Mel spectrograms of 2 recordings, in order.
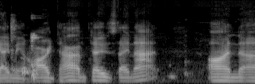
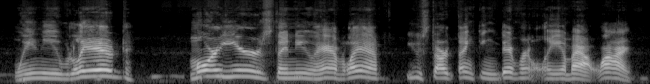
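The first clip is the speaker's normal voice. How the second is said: loud cartoon rabbit voice, pitch going up; 8 semitones higher, 5 dB louder than usual. Delivering a saying about life: bad Bugs Bunny voice. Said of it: "it was a bad Bugs Bunny".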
